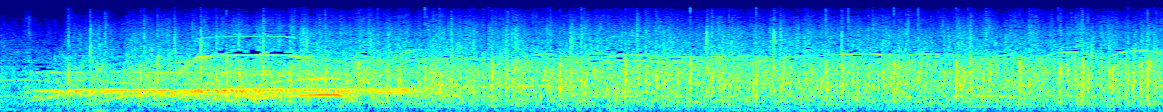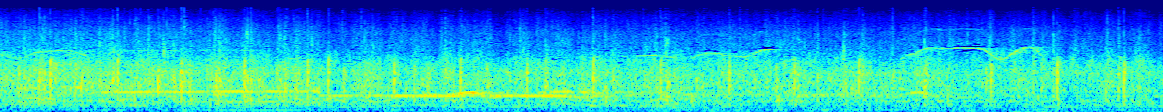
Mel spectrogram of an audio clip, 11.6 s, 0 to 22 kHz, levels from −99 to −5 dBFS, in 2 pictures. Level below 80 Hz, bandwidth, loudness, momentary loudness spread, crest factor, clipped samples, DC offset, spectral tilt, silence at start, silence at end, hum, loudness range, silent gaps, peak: -68 dBFS; 16.5 kHz; -36 LUFS; 9 LU; 20 dB; under 0.1%; under 0.1%; -2 dB/octave; 0 s; 0 s; none; 6 LU; none; -18 dBFS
